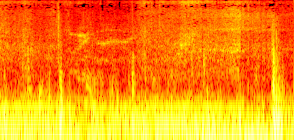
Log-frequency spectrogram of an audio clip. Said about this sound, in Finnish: Täällä on kyllä melkoinen tuuli. On, niinhän sanotkin. Mutta ei kelissä mitään vikaa ole. Tällä radiolähetyksen näkökulmasta niin saattaa olla vähän hankalaa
